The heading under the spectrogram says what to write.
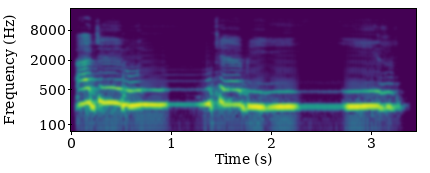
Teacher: you will not touch the makhraj of noon, you will go close to the makhraj of kaf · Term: ikhfa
